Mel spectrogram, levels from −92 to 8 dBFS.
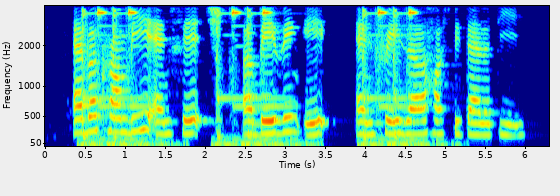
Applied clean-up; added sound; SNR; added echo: classical method spectral subtraction.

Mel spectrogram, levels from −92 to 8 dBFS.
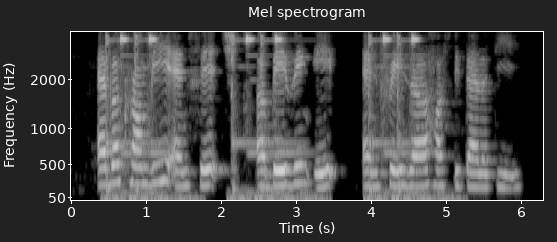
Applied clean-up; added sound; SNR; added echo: classical method Wiener filter.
